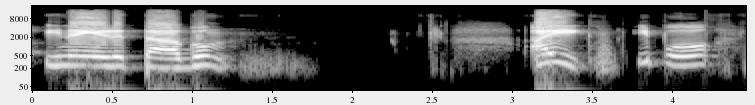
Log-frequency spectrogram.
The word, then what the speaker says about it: ஐ: ஐ உச்சரித்து பாத்தீங்கன்னா ஆவும் ஈயும் சேர்ந்ததுதான் ஐ. ஐ என்பது உச்சரிக்கும் போது ஆ ஓசையில் தொடங்கி ஈ ஓசையில் முடியும்.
